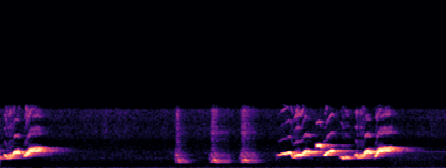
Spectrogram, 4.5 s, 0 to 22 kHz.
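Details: Shama (murai) belonging to a neighbour, 2022: a bright rising whistled flourish, a pause, three rough downslurred notes in quick succession, then a rich burst of overlapping, swooping whistles.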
